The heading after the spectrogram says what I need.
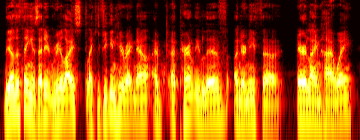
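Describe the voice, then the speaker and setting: A man's voice: on the low side, steady tone, quick pace, a little mellow. A young adult man hosting a casual podcast from home, talking in a rambling, self-deprecating way with many fillers and restarts. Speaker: podcast host. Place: home, planes passing overhead.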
